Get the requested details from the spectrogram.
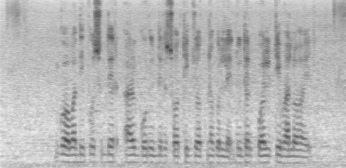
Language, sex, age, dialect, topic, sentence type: Bengali, male, 18-24, Northern/Varendri, agriculture, statement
